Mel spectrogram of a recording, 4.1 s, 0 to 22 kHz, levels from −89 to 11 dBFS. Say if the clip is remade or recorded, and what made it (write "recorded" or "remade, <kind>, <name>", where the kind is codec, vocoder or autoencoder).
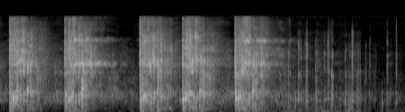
remade, codec, HILCodec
